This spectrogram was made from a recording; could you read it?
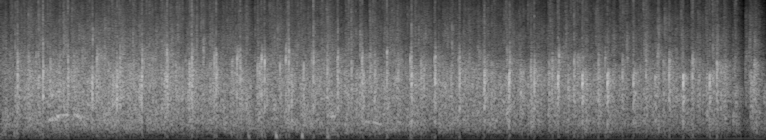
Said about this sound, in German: Super gelungene Veranstaltung. Wir sind euch alle sehr dankbar, dass jetzt JugendHackt auch in Bayern, auch in München am Start ist. Großer Applaus an euch.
